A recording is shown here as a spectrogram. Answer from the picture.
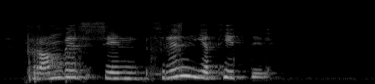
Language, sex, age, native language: Icelandic, male, 10, Icelandic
